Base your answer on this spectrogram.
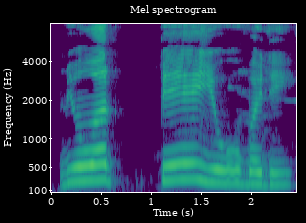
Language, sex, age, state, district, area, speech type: Kashmiri, female, 18-30, Jammu and Kashmir, Ganderbal, rural, read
